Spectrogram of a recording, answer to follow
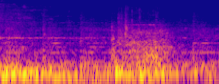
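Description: Online slot game soundtrack: quiet background music with faint ticks of symbols dropping into the grid during a free spin.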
